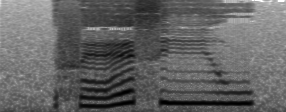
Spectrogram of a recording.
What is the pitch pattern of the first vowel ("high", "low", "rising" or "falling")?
rising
